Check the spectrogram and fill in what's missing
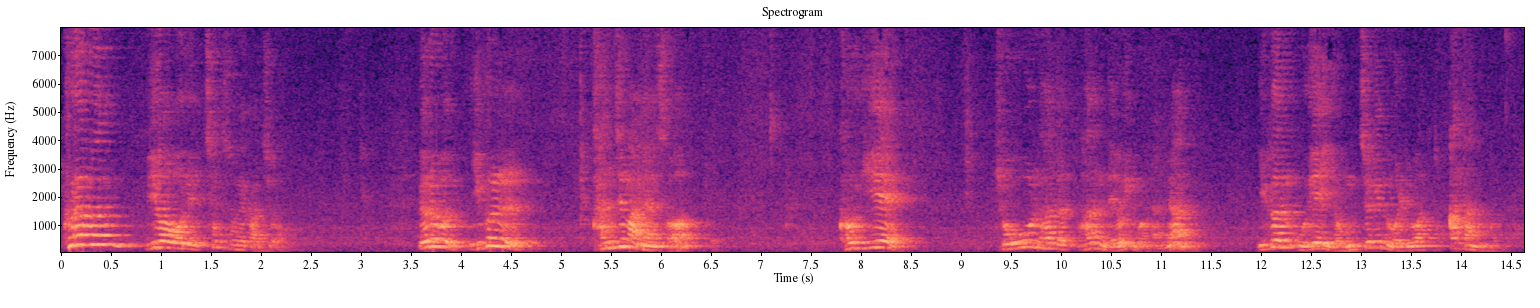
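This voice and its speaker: A male pastor preaching a sermon to his congregation, telling a story in an animated way and asking the listeners rhetorical questions. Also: sits high, a little slow, long pauses, recorded from a distance. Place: church sanctuary. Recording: very echoey hall, voice off-mic, faint hiss.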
